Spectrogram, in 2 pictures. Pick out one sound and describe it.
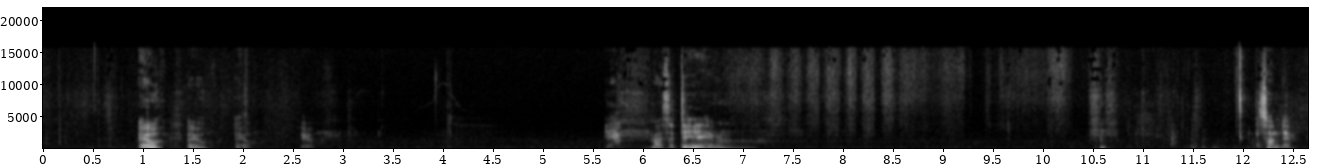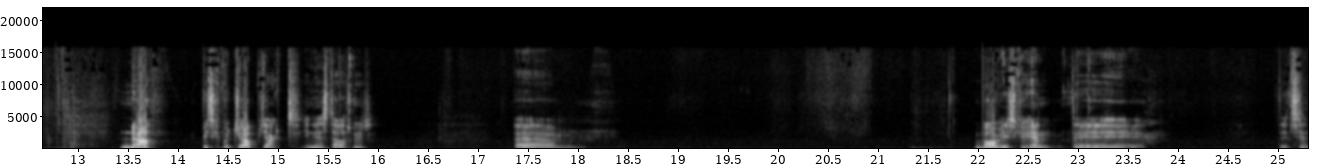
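A man talks casually into a close microphone, with pauses.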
